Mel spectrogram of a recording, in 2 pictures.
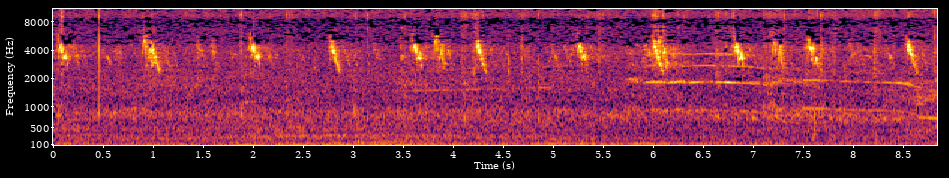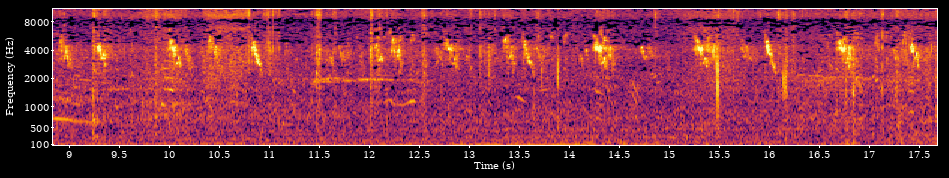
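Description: Small birds chirping: a steady run of short, high, downward-sliding chirps, one or two a second, over a faint low hum.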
